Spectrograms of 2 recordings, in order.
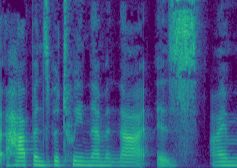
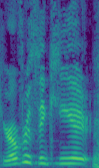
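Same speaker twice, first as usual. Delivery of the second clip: dismissive mock voice, pitched up; brushing off her worries, a bit higher; imitating people; 6 semitones higher, much faster than usual. People brushing her off, mock dismissive voice. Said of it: "people would be like".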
